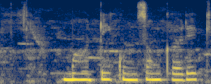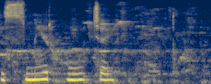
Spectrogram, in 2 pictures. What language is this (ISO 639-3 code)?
mag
